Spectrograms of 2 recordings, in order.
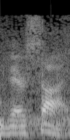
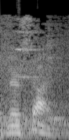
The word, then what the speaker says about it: Versailles: You know, they were showing the lifestyle in Versailles. Is that how you say it? – Yeah. – Versailles.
